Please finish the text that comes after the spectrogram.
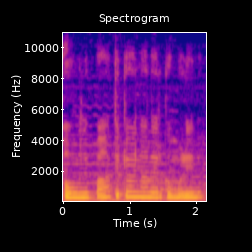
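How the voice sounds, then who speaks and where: A woman voicing a heartbroken young man who pleads through tears in slow, drawn-out words. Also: very high voice, monotone, gravelly, dark tone, soft background music, pitched above the performer's own voice, exaggerated voice. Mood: tearful pleading.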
